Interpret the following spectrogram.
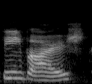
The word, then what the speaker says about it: Thivierge: So it's Thivierge, but it's French Canadian. So Thivierge is actually the French pronunciation. We also get Thivierge, Thivierge, like it. Yeah, anything, and I'll know what you're talking about.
